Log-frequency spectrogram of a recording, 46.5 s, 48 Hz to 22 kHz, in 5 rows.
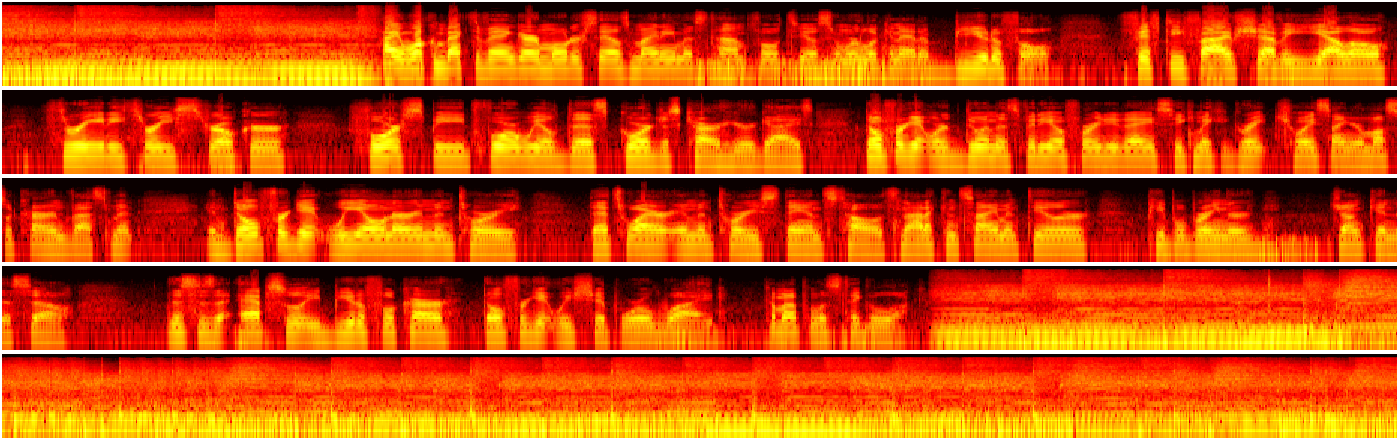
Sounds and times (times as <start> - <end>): Speech: 2.5 - 28.4, 29.0 - 34.0.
